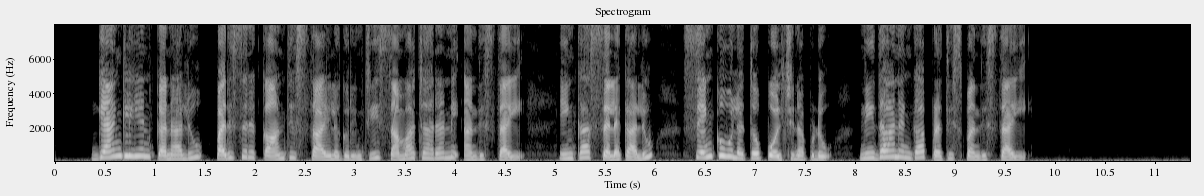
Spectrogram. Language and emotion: Telugu, neutral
